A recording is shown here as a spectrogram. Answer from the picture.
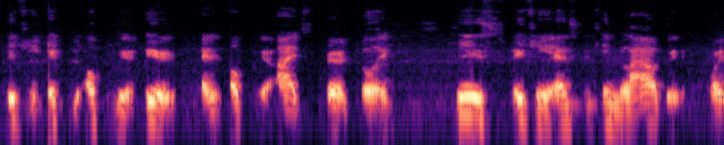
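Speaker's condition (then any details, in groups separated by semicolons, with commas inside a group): Parkinson's; speech impediment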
